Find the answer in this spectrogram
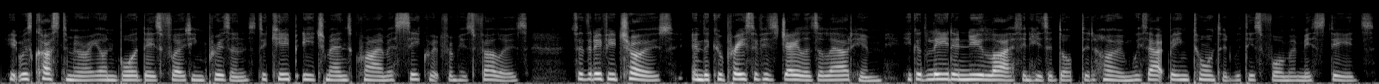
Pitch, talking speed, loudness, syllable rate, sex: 210 Hz, 210 wpm, -19 LUFS, 5.4 syllables/s, female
